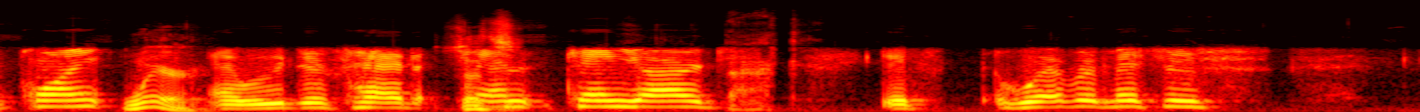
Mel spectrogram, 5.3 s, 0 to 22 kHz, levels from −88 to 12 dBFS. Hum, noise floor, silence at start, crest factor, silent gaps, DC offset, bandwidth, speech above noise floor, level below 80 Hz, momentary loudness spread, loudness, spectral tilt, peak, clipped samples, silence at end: none; -48 dBFS; 0.1 s; 14 dB; none; under 0.1%; 10.5 kHz; 32 dB; -48 dBFS; 10 LU; -16 LUFS; -6 dB/octave; -2 dBFS; under 0.1%; 0.65 s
